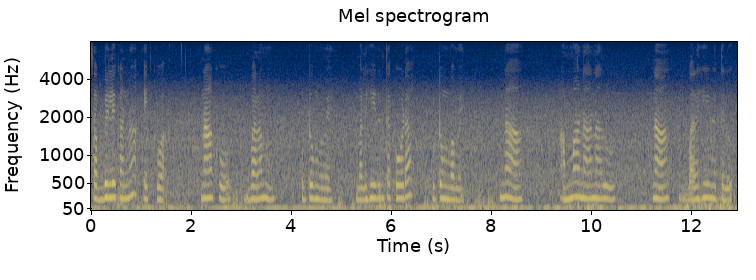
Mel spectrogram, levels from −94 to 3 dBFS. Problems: constant background noise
